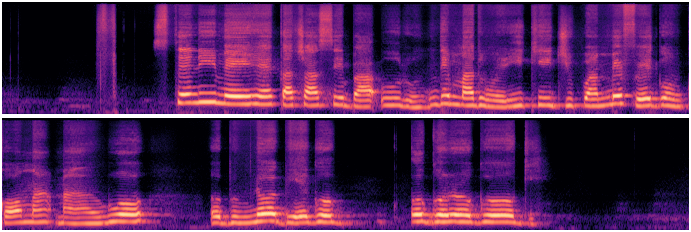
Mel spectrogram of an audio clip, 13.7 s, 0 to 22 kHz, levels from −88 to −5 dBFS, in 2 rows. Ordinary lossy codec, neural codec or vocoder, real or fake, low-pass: none; autoencoder, 48 kHz, 32 numbers a frame, DAC-VAE, trained on Japanese speech; fake; none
